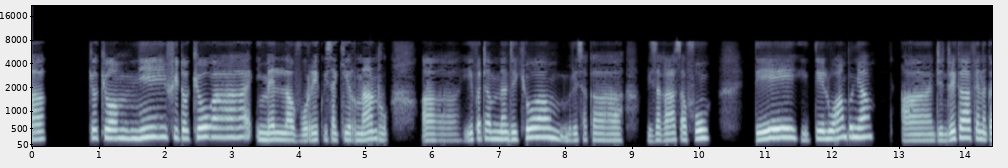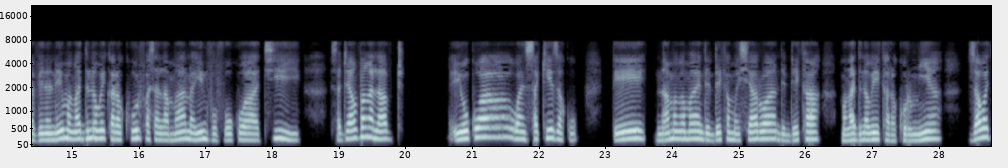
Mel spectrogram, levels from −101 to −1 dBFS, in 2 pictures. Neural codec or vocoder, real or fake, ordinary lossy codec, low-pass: vocoder, 22.05 kHz, 80 mel bands, Vocos; fake; AAC, 24 kbps; 9.9 kHz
